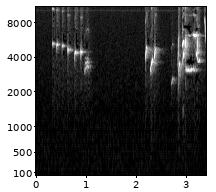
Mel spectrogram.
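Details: A European goldfinch gives a rapid run of five thin whistled notes falling slightly in pitch, then two bursts of bright, tangled twittering.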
